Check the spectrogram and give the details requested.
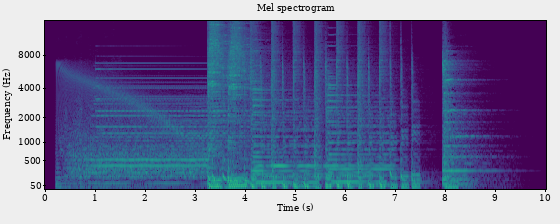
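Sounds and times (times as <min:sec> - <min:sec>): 
news exit music bed: 0:00.5 - 0:07.8.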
